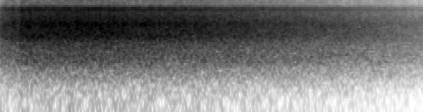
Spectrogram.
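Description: Loud, even hiss of TV-style static noise used as a transition sound effect. It peaks about a second in, then fades away slowly.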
